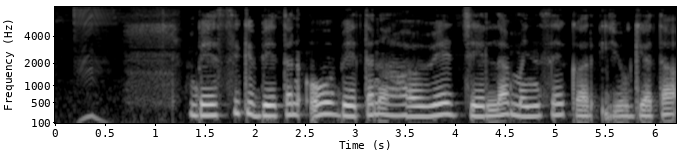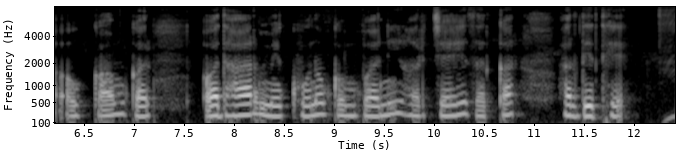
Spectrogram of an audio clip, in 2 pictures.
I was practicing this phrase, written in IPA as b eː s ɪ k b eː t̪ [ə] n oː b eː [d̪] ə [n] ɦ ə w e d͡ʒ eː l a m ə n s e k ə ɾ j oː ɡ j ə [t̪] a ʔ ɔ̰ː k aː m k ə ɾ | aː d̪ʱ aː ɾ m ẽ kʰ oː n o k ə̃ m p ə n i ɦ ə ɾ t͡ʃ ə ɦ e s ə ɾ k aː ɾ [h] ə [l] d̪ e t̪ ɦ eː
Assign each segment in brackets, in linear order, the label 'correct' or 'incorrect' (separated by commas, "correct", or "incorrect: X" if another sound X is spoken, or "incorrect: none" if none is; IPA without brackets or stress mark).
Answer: correct, incorrect: t̪, correct, correct, correct, incorrect: ɾ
